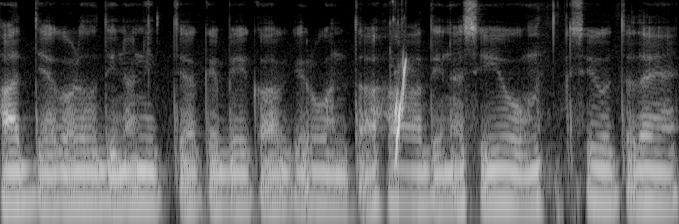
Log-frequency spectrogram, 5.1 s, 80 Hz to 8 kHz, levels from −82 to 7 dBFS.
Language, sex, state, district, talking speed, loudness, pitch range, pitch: Kannada, male, Karnataka, Shimoga, 70 wpm, -21 LUFS, 115-120 Hz, 115 Hz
